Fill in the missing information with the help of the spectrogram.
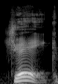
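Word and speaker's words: JVKE: His name is, it's Jake, but it's spelt like Javiki, and if you Google it, it's J-V-K-E.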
